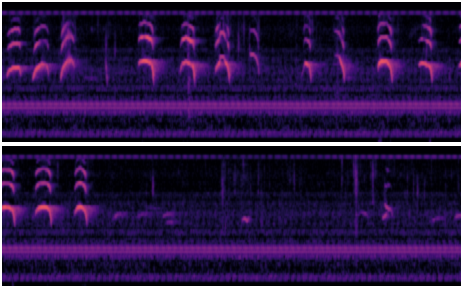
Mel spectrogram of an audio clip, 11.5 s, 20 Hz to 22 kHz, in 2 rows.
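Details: Baby turkeys hatching in an incubator in 2006: a busy run of sharp, arched peeps repeated roughly twice a second, fading out after about seven seconds, with a constant low mechanical hum behind.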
